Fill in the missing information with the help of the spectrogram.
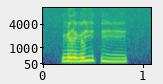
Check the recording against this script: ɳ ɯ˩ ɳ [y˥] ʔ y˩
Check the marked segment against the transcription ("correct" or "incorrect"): correct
